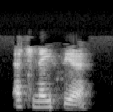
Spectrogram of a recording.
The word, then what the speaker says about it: echinacea: It's not pronounced how it reads, because I'd have read that echinacea. – Echinacea. I think it's pronounced echinacea.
